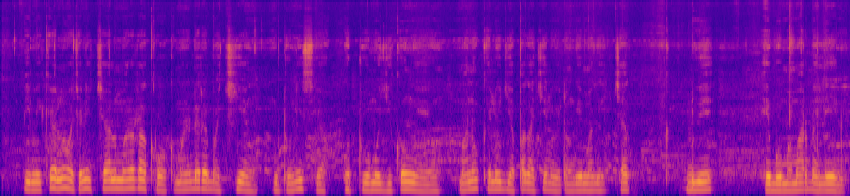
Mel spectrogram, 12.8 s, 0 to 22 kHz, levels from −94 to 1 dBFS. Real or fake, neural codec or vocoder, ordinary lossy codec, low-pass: real; none; none; none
